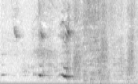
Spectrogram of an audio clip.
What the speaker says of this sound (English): I've just come in to check on the dogs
